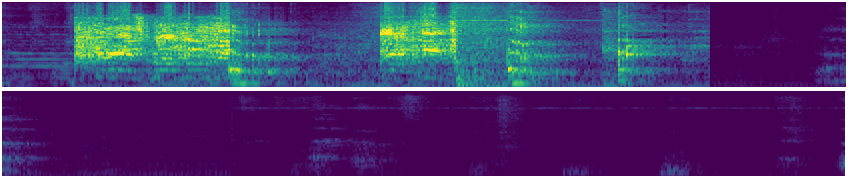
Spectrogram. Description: Girl Burping, Girl Burping Loud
